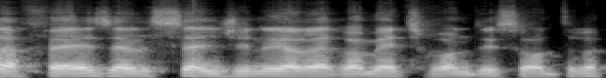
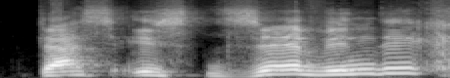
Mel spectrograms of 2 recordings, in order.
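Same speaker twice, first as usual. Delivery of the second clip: hammed-up German accent, higher, louder and slow; mock German accent, played for laughs; over-the-top German accent, drawn out; exaggerated German accent; 7 semitones higher, 8 dB louder, slower than usual. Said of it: "a bit of casual racism".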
